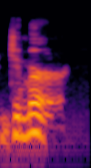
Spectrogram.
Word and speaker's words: demur: Merriam-Webster lists the pronunciation as demur. However, in the Youglish examples, I hear people pronounce demur in various ways, including demure. In other words, they're actually saying the word demure, D-E-M-U-R-E.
